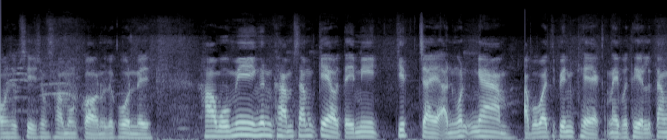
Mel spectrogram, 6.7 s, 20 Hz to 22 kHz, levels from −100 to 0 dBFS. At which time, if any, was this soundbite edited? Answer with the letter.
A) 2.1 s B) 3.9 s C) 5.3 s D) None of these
C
